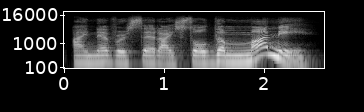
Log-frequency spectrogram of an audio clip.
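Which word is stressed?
money. The stress falls on the word money. Something other than money was stolen. "Maybe I stole something else"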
